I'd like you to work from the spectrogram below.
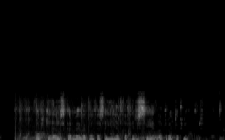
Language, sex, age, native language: Icelandic, female, 50-59, Icelandic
